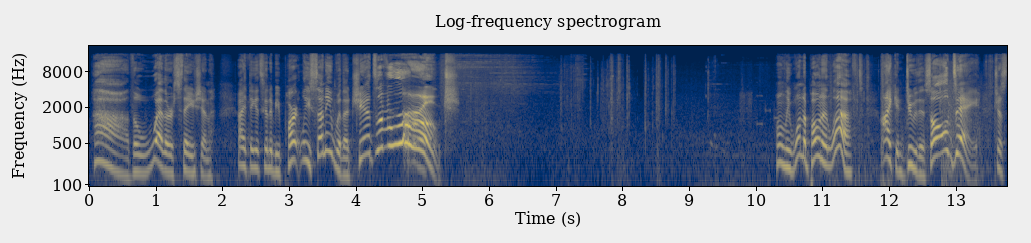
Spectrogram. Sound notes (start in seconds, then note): 7.1 weapon changing clangs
